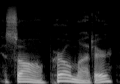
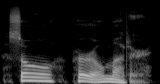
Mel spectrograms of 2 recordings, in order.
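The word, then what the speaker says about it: Saul Perlmutter: The supernova cosmology project led by Saul Pearlmutter, pronounced soul pearl mutter at the Lawrence Berkeley National Laboratory in California.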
